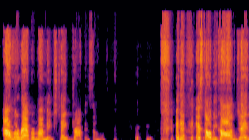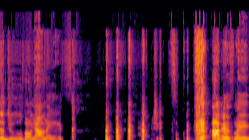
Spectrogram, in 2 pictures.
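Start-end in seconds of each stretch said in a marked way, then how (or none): 3.2-10.0 joking through real laughter; words breaking into giggles; laughing. Real, not acted. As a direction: crack up at your own boast. Joking about her own mixtape, laughing.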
